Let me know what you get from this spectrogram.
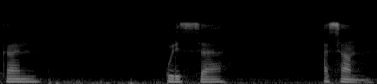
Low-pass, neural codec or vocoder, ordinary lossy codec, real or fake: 7.2 kHz; codec, 16 kHz, 4 kbps, FunCodec, trained on LibriTTS, 50 frames a second; none; fake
